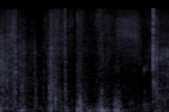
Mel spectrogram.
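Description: Crackling rustle of a paper map, a Colomar Tribe Lands map, handled right against the microphone, with irregular crinkly bursts and a sharper snap near the end, no voices.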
